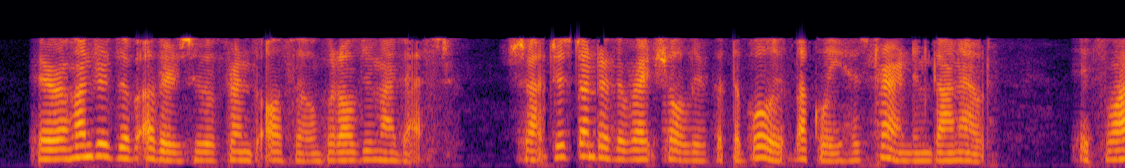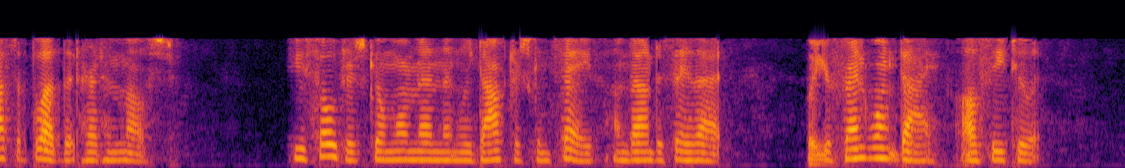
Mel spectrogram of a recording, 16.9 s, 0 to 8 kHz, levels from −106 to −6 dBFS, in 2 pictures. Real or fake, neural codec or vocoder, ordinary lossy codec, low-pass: fake; codec, 44.1 kHz, 7.8 kbps, DAC; AAC, 16 kbps; 7.2 kHz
